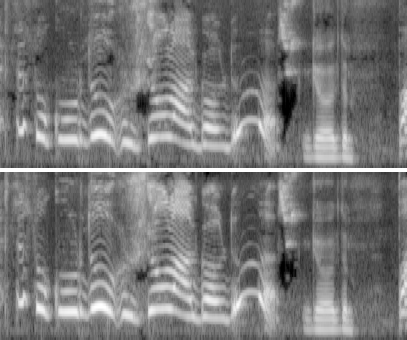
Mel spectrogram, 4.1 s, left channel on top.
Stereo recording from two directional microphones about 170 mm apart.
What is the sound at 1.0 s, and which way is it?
A child's voice, 25° right (ahead or behind).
